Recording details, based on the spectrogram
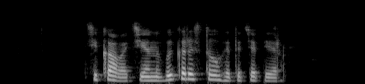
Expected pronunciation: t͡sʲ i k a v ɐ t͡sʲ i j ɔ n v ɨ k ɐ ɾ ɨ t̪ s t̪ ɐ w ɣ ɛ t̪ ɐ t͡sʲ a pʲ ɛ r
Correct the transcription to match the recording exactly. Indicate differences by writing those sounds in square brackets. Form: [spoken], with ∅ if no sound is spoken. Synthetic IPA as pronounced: t͡sʲ i k a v ɐ t͡sʲ i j ɔ n v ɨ k ɐ ɾ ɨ [∅] s t̪ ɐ w ɣ ɛ t̪ ɐ t͡sʲ a pʲ ɛ r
